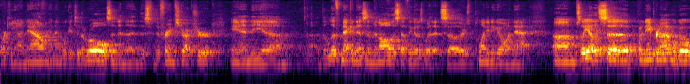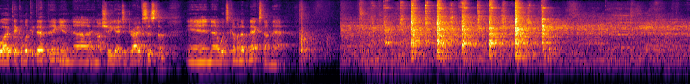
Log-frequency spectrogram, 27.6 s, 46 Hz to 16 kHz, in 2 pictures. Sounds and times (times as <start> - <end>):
Speech: 0.0 - 19.6.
